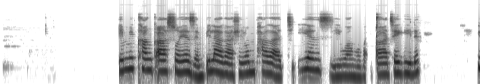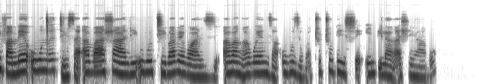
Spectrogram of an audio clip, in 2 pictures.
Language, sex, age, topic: North Ndebele, female, 25-35, health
